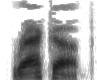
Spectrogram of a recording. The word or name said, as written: Rack up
